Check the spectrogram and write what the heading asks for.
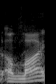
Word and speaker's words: Allah: So, and the letter lam in the word Allah is pronounced how? Heavily or lightly? – Heavily. – Heavily. Why? – Because there is zamma before.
